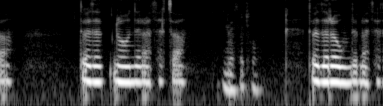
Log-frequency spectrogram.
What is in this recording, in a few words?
"rownd", Welsh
